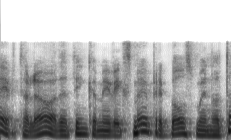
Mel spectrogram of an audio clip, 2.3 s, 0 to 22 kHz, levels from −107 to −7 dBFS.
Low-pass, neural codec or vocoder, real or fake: 7.2 kHz; codec, 16 kHz, 1 kbps, X-Codec, WavLM features, trained on Multilingual LibriSpeech; fake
